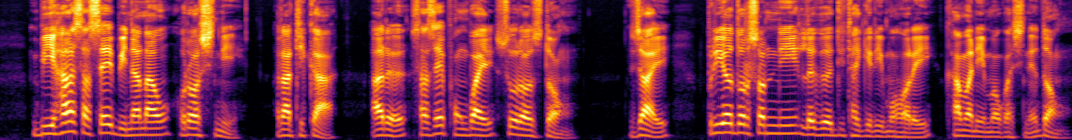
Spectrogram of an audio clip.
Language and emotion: Bodo, neutral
